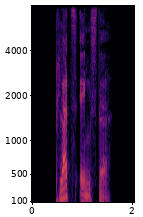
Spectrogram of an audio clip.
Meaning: nominative/accusative/genitive plural of Platzangst
- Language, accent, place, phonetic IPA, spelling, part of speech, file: German, Germany, Berlin, [ˈplat͡sˌʔɛŋstə], Platzängste, noun, De-Platzängste.ogg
